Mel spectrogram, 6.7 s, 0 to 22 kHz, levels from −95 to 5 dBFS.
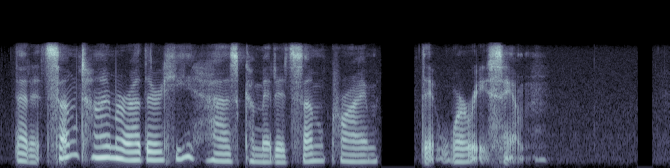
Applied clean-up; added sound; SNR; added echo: none; none; none; none.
